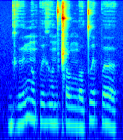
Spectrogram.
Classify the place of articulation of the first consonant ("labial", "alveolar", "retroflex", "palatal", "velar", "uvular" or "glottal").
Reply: velar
